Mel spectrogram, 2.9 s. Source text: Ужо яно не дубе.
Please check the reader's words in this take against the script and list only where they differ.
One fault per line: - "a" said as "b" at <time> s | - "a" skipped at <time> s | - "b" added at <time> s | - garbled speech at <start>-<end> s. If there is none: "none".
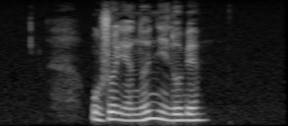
none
